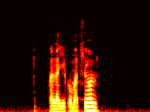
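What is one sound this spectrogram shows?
Music plays from a car's speakers.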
